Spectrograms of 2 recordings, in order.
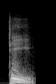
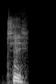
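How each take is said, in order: First: The t is said the Bengali way. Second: The t is said the English way. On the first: The speaker calls it wrong. "Not টি, টি, টাকা, এভাবে না" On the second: The speaker calls it right. "টি সাউন্ডটা ছি"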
